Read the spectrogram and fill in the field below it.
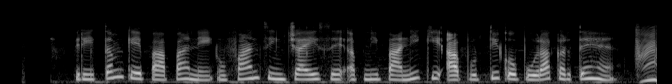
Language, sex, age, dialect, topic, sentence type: Hindi, female, 18-24, Garhwali, agriculture, statement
